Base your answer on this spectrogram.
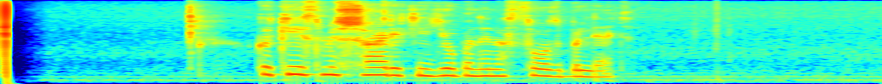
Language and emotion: Russian, angry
